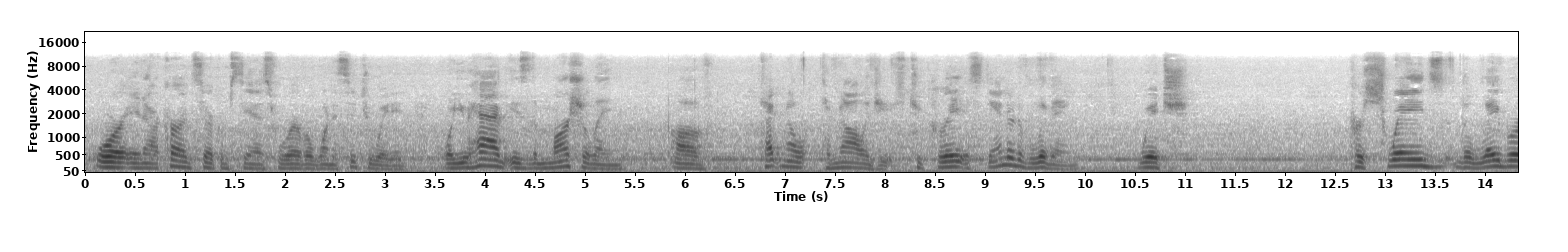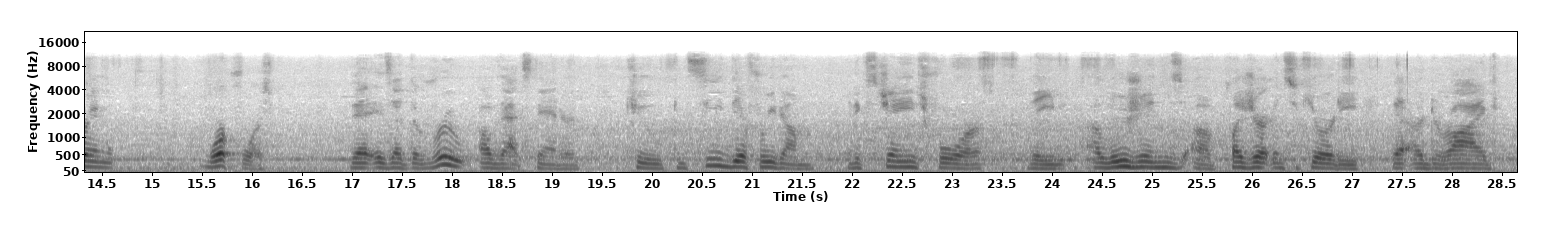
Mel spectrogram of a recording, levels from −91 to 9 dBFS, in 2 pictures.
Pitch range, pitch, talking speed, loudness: 120-150 Hz, 125 Hz, 110 wpm, -25 LUFS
